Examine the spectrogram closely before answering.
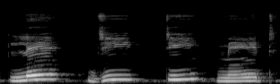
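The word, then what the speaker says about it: legitimate: मैं आपको नियम बता दूं, अगर आपको इंग्लिश के किसी भी मीनिंग के आखिरी में ई लिखा मिले, क्या लिखा मिले? ई, तो हम लोग ई का उच्चारण नहीं करते। तो यहाँ पे TE को हम लोग क्या पढ़ेंगे? टा।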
